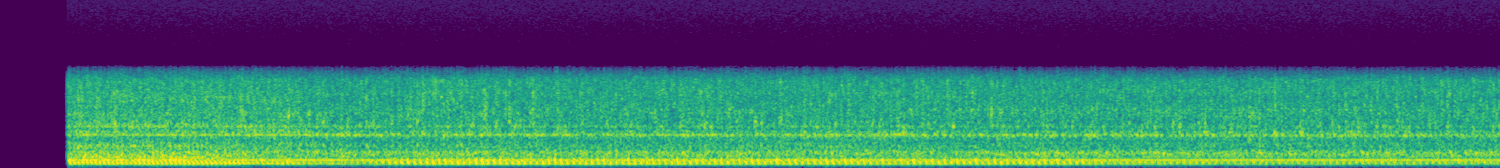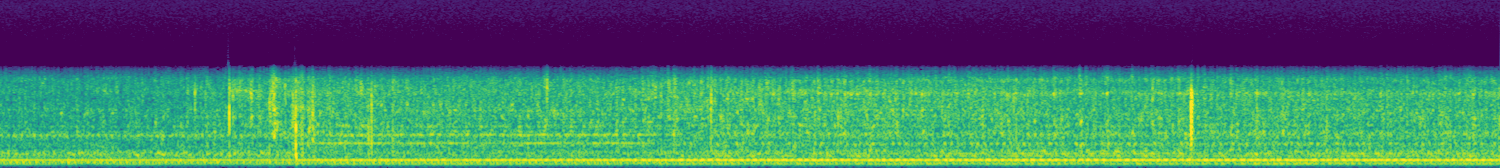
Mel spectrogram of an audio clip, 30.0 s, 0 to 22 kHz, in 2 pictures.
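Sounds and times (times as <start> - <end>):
car engine idling roughly: 0.7 - 30.0.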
